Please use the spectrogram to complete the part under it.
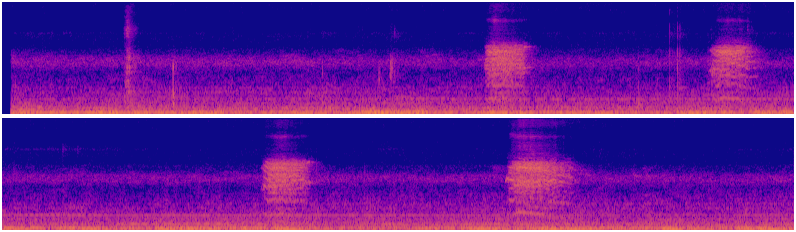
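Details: Squirrel chirping: four short, harsh, noisy bursts spaced two to three seconds apart over a steady low rumble and background hiss, with a few faint clicks between them.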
